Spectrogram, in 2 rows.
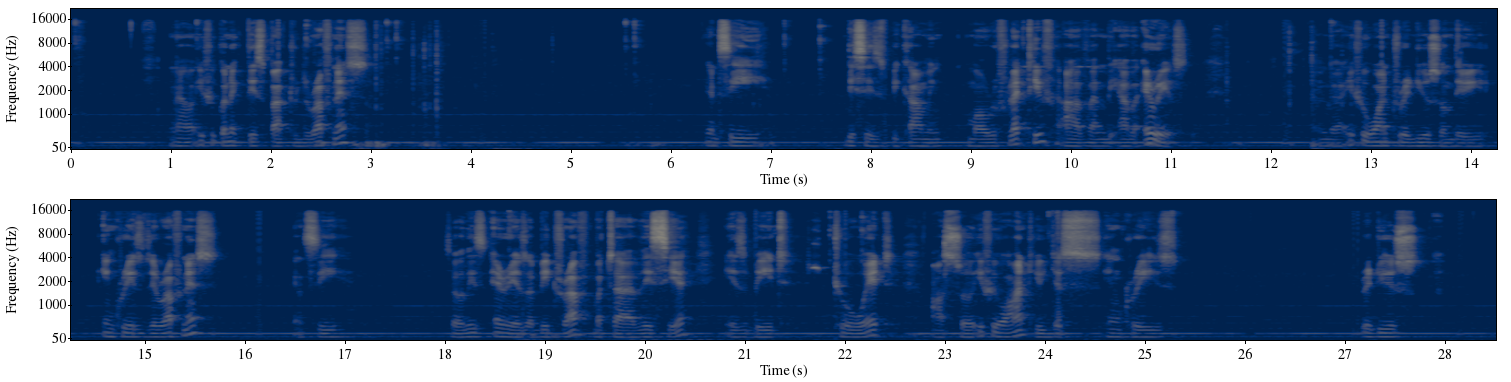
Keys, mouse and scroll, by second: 0.0 click, 3.3 ctrl+shift+click, 5.6 click, 5.9 `, 12.7 shift+click, 24.1 click.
